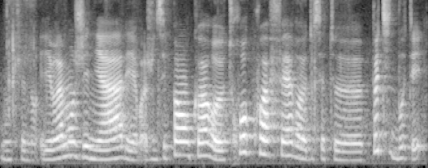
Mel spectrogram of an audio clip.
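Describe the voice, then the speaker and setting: A woman's voice: fairly low pitch, lively intonation, a little fast, fairly bright tone, a little hiss or hum. A young French woman chatting casually as she shows her journals, talking with many fillers and restarts. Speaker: journaling vlogger. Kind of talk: casual show-and-tell.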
